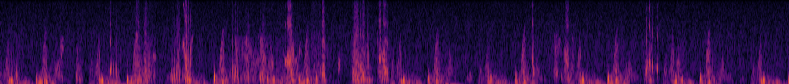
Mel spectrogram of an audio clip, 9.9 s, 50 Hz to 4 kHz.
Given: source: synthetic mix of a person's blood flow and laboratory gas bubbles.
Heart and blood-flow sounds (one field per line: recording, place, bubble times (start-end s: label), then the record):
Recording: Doppler ultrasound of blood flow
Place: precordium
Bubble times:
0.11-0.24 s: bubbles
0.72-0.80 s: bubbles
0.94-1.03 s: bubbles
1.33-1.52 s: bubbles
1.65-1.95 s: bubbles
2.12-2.42 s: bubbles
2.87-3.77 s: bubbles
3.88-4.10 s: bubbles
4.22-4.26 s: bubbles
4.37-4.67 s: bubbles
4.70-4.89 s: bubbles
6.62-6.71 s: bubbles
6.91-7.19 s: bubbles
8.02-8.24 s: bubbles
8.44-8.58 s: bubbles
From the record:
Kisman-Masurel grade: 232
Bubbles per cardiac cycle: several, 3 to 8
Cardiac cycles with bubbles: 50 to 99%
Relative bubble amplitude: moderate (0.250 to 0.450)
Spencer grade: 3 (all of the cardiac periods contain showers or single bubble signals, but not dominating or overriding the cardiac motion signals)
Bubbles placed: only in the low amplitude regions of the cardiac cycle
